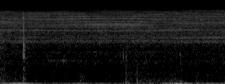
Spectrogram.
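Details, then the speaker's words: Crown preparation of upper molar (tooth #2), rubber dam in place, after cavity cleanser and rinse: steady dry hiss of a filtered air syringe with no water hooked up, drying the tooth; dental air syringe. "absolutely has no water hooked up to it and also has two or three uh filters I always make sure of that I don't want any contaminants this point"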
